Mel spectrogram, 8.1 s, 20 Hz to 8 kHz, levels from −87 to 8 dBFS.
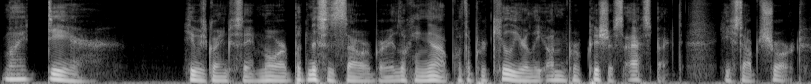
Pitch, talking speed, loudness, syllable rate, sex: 100 Hz, 155 wpm, -19 LUFS, 4.9 syllables/s, male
